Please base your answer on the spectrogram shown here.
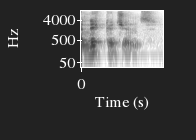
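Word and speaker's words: pnictogens: The nitrogen group are the nicrogens spelled with a P.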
